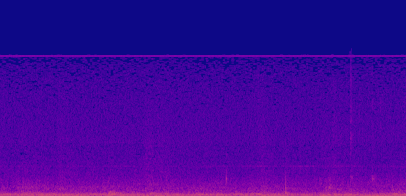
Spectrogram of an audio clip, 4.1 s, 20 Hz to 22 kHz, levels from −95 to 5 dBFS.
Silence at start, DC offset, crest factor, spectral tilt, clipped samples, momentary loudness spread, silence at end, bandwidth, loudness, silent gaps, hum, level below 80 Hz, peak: 0 s; under 0.1%; 14 dB; -6 dB/octave; under 0.1%; 2 LU; 0 s; 16 kHz; -49 LUFS; none; none; -58 dBFS; -34 dBFS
